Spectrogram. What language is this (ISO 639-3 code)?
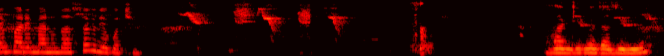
pan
